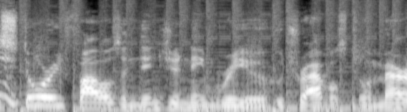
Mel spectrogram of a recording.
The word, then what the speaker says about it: Ryu: We didn't know Ryu was actually Ryu. Blanca, some people Wait, people say Ryu? Really?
